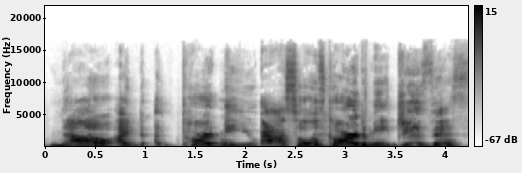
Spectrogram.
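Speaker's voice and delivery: high, loud, laughing mock outrage; mock indignant yell. Woman retells wishing the waiters would card her, mock yell. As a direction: demand to be carded like it's an insult. Yelling at bar staff for carding.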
